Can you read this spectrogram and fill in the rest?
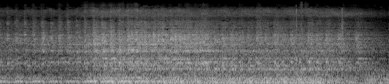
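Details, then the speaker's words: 2013 Ram 3500 diesel at idle with a regular metallic knock about four times a second, following engine rotation. A damaged flex plate is rubbing the starter. The noise began about 1,100 miles ago, and the rear main seal had blown out earlier. "um so little bit of context somebody uh he had the rear main blowout on him at one point and they found out the reason the rear M blew"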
